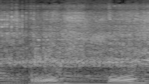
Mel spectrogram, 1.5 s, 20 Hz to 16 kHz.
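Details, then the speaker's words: 2008 Honda 20hp four-stroke tiller outboard, restored after seizure, mixture screw set just past two turns out (leaner than 1.5-1.75): two quick throttle blips rising smoothly without stumble; hesitation largely gone. "So, it doesn't seem to be doing the hesitation as much on the throttle. Then I just like immediately give it."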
